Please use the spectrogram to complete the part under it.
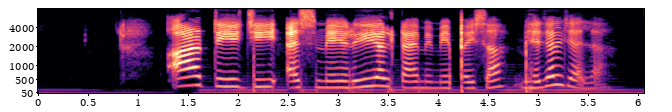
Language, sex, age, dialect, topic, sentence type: Bhojpuri, female, 25-30, Northern, banking, statement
